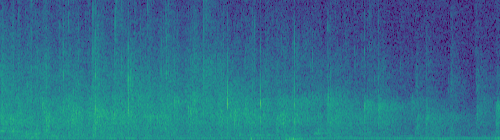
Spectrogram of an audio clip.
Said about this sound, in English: Let's give them a round of applause. Put your hands together for all of them.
